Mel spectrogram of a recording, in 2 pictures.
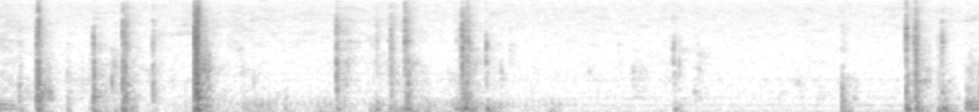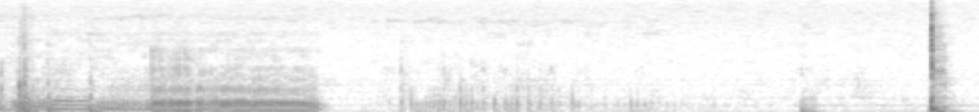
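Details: An English Bulldog, deeply asleep and not waking, snores with a low, rumbling rasp, broken up by scattered clicks and knocks.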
